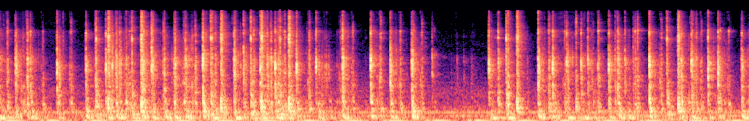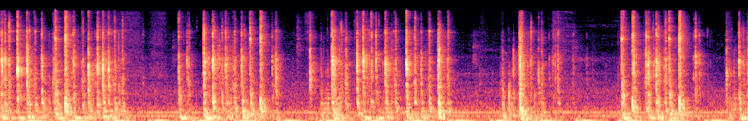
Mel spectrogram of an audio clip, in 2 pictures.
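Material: Plastic.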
